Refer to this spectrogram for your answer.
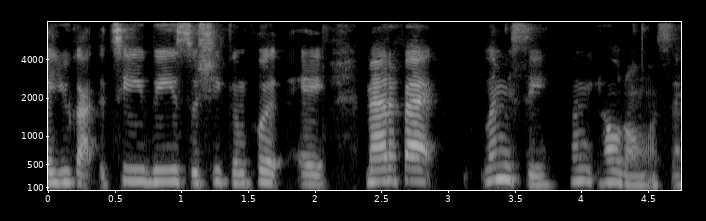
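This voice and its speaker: With a northern US accent, a woman speaks fairly quickly at a medium pitch, her tone animated and her pitch varying in an ordinary way. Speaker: live-stream commentator. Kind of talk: live-stream reaction commentary. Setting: live stream with chat. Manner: casual, animated.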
